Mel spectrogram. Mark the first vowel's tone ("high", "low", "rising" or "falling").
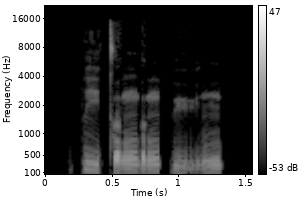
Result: falling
